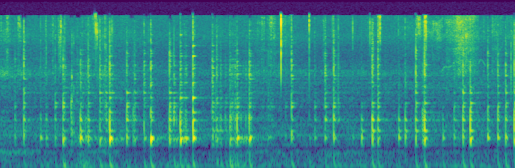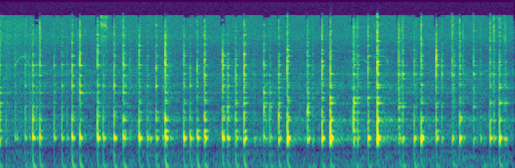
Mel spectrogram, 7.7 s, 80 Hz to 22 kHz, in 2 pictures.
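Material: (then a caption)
Steel. Rapid, irregular tapping on an AR-500 steel strike-face armor plate from Armored Republic. It makes quick, dry ticks with a faint metallic tone around 730 Hz that dies away almost instantly, and the taps grow busier and louder toward the end.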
